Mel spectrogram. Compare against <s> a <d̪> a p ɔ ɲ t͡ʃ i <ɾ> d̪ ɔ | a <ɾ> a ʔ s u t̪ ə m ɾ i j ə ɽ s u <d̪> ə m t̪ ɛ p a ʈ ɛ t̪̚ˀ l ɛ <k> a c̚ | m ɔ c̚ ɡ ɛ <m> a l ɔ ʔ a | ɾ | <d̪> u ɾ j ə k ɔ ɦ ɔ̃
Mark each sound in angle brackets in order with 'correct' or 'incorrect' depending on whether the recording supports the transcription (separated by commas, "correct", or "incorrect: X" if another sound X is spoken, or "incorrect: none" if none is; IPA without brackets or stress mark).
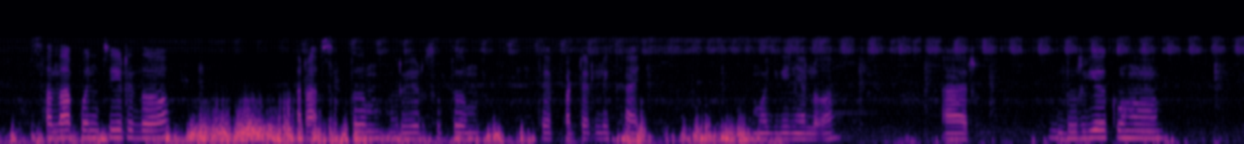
correct, correct, correct, correct, incorrect: t̪, incorrect: kʰ, incorrect: ɲ, correct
